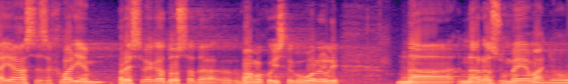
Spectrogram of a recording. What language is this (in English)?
Serbian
